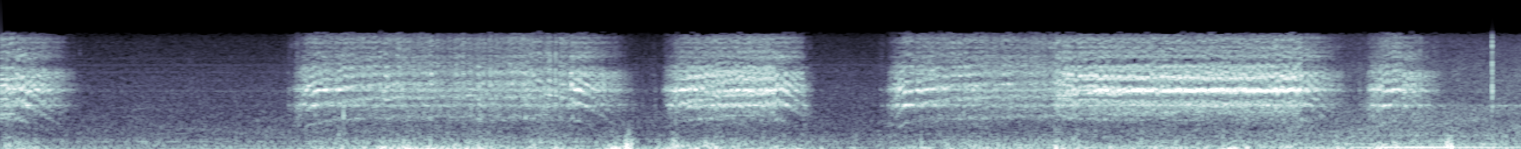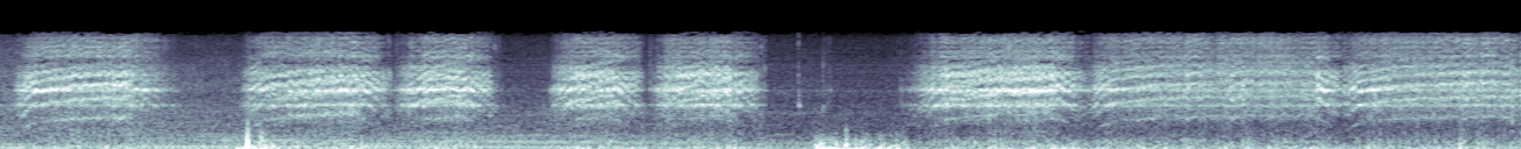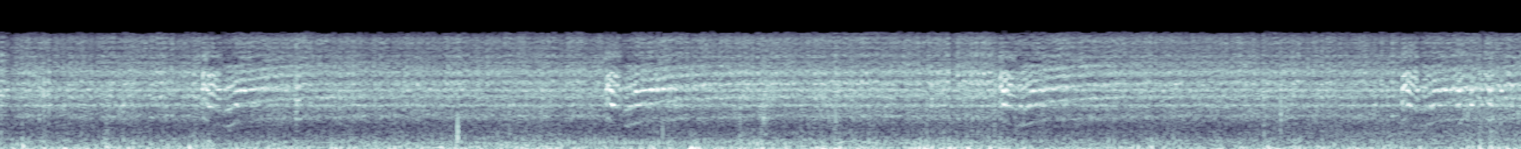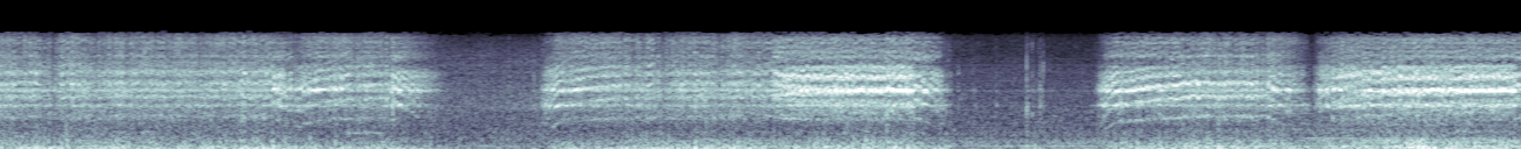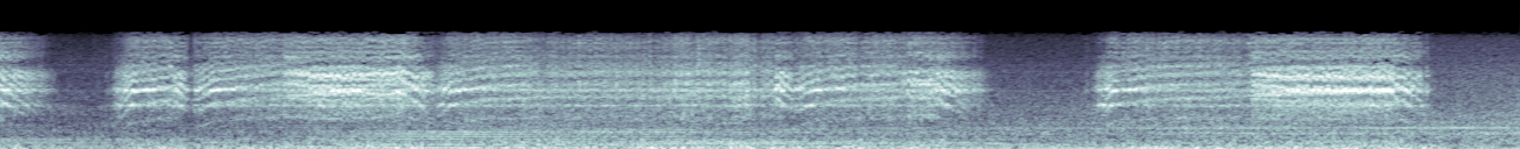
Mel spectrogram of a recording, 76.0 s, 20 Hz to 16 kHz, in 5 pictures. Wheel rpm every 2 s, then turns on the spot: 80, 60, 180, 110, 80, 190, 150, 40, 90, 120, 70, 50, 120, 160, 170, 200, 180, 190, 170, 200, 180, 200, 180, 200, 140, 60, 190, 110, 110, 130, 110, 130, 160, 190, 170, 30, 160, 120.
0-2 22-24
